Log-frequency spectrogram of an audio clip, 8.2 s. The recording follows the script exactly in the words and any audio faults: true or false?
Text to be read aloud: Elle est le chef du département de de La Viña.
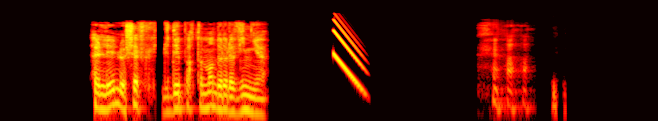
false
